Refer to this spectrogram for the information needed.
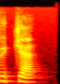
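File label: "büdcə", Azerbaijani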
